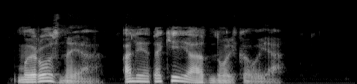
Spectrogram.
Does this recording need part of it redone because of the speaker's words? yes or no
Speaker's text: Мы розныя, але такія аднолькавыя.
no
